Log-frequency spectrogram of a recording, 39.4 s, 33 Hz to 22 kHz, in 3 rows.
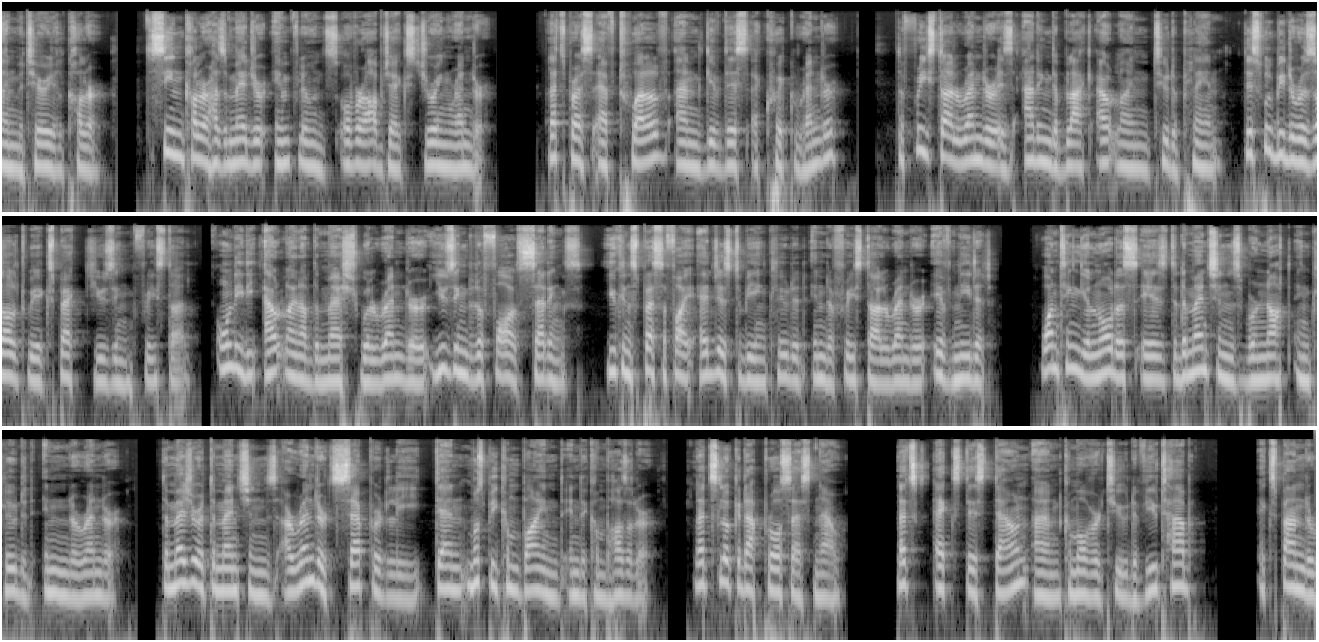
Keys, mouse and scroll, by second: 6.4 F12, 35.6 click, 37.1 click, 37.6 scroll down 1, 39.3 click.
